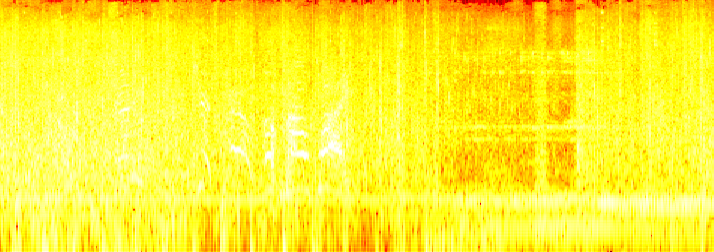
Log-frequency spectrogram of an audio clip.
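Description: A horse's hooves splash steadily through shallow water.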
